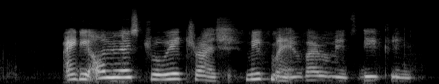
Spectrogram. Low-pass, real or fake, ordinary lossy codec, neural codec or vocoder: 14.4 kHz; fake; Opus, 64 kbps; codec, 44.1 kHz, 2.6 kbps, DAC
